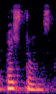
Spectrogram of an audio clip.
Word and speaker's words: Pashtuns: Pachuns. Pastuns. Agora eu falei certo, é Pashtuns.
